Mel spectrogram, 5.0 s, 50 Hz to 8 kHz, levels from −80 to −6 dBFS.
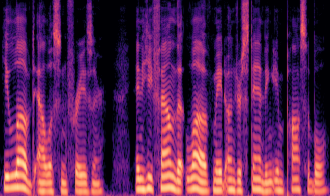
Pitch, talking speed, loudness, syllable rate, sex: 145 Hz, 145 wpm, -18 LUFS, 4.9 syllables/s, male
